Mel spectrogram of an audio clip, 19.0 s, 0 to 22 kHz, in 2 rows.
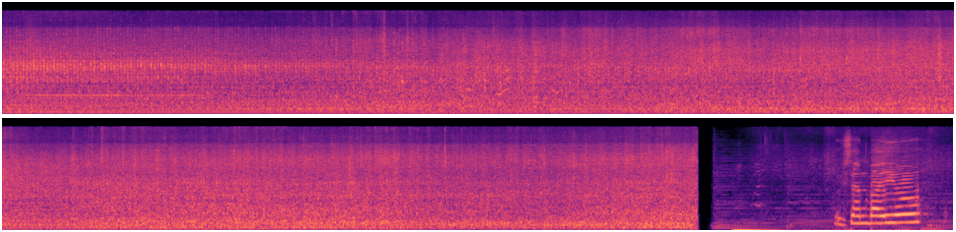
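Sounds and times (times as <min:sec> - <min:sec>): thresher mechanical clatter: 0:00.0 - 0:16.5
tractor engine drone: 0:00.0 - 0:16.5.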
